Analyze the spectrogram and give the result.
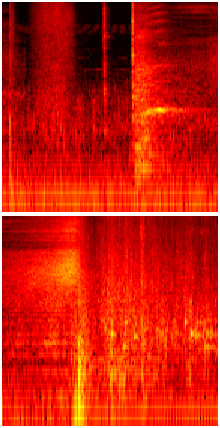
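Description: A machine kicks on with a whirring hum that builds into a rising, airy hiss as a tank in a spore dispersal system mixes spores with water, aerating and pressurizing it, then settles into a steady churning rumble.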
